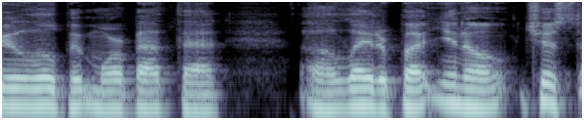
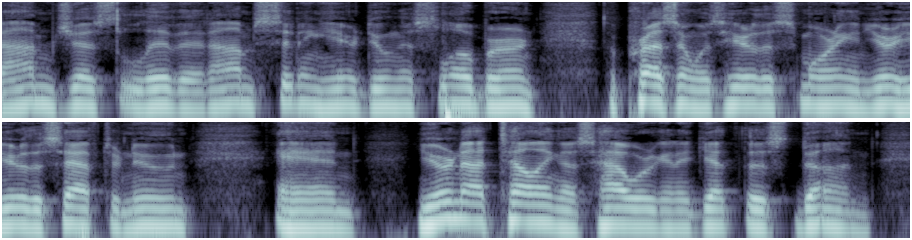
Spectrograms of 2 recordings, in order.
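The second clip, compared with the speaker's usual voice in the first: usual speaking voice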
